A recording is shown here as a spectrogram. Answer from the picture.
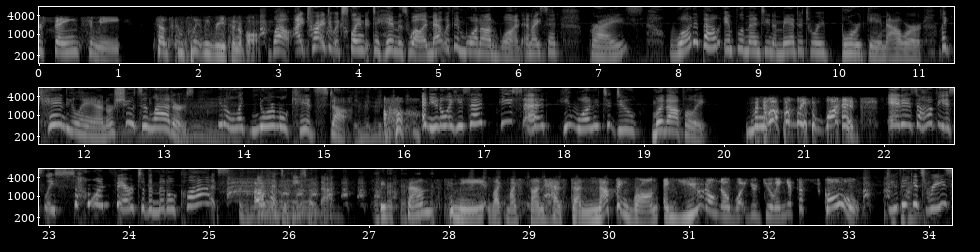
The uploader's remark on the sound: Phone Tap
